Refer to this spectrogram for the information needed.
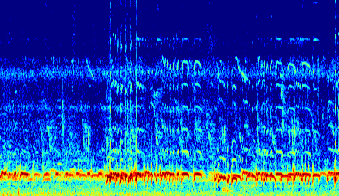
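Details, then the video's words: Zebra dove lure call for trapping. Continuous rolling coos at a level pitch grow louder after two seconds, with a short lull near four seconds. "suara burung perkutut buat pancingan || suara pikat perkutut"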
